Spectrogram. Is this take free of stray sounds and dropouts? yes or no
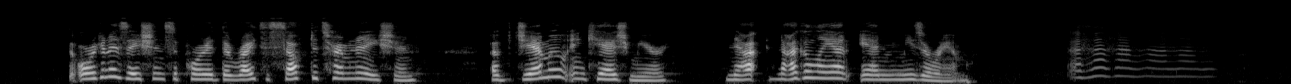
no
